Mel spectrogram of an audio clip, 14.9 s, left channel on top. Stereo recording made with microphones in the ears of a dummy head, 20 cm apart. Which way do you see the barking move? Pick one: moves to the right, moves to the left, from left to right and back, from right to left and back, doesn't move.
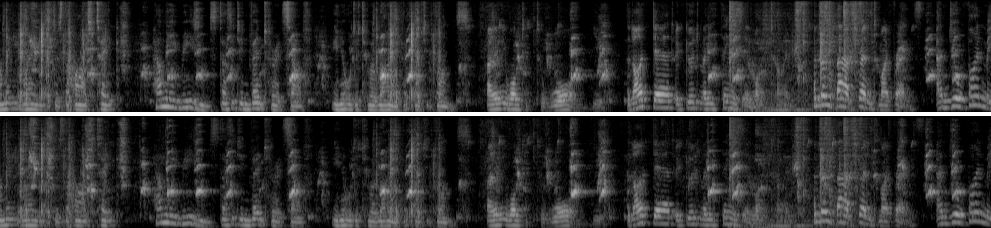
from right to left and back.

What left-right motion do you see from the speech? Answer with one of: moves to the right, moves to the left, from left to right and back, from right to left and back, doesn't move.
doesn't move.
